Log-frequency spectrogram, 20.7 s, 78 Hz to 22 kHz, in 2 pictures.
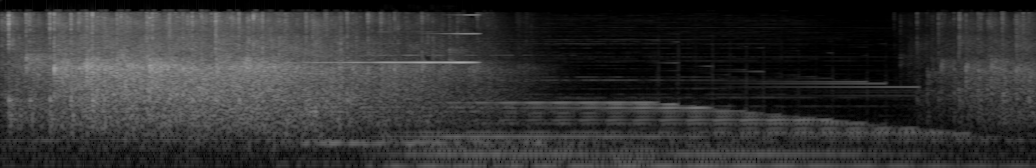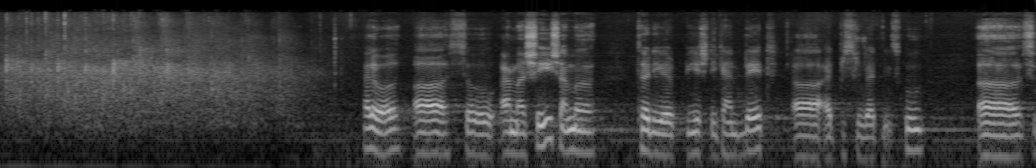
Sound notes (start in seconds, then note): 0.0 applause; 2.9 drone-like music; 9.0 applause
